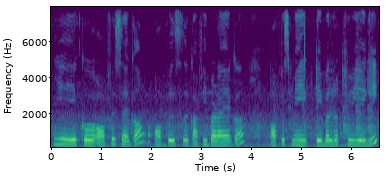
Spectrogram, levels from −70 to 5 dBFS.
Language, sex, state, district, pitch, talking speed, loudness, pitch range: Hindi, female, Andhra Pradesh, Anantapur, 260 Hz, 135 wpm, -21 LUFS, 255-275 Hz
